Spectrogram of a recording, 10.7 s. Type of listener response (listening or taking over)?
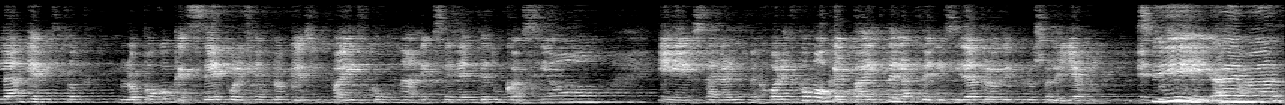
taking over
